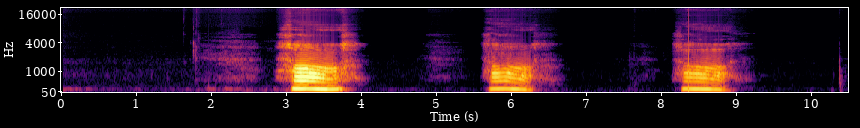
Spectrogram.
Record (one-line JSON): {"exhalation_length": "10.5 s", "exhalation_amplitude": 32768, "exhalation_signal_mean_std_ratio": 0.31, "survey_phase": "beta (2021-08-13 to 2022-03-07)", "age": "65+", "gender": "Female", "wearing_mask": "No", "symptom_none": true, "smoker_status": "Never smoked", "respiratory_condition_asthma": false, "respiratory_condition_other": false, "recruitment_source": "REACT", "submission_delay": "3 days", "covid_test_result": "Negative", "covid_test_method": "RT-qPCR", "influenza_a_test_result": "Negative", "influenza_b_test_result": "Negative"}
